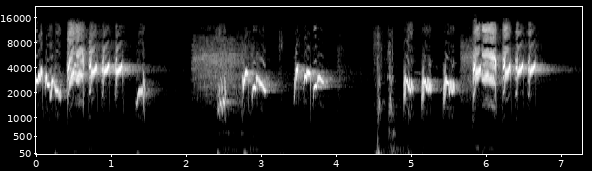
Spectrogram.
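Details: A black-crested bulbul sings in three phrases of rapid, bright whistled chirps, each phrase a run of quick repeated notes separated by short silences.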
